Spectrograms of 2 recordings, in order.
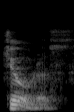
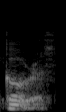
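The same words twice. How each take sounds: First: The word begins with a ch sound. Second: The word begins with a k sound. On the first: It follows ordinary English spelling rules. "it would be chorus if we absolutely use English" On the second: It keeps the Greek pronunciation. "the C H in chorus is actually pronounced k"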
